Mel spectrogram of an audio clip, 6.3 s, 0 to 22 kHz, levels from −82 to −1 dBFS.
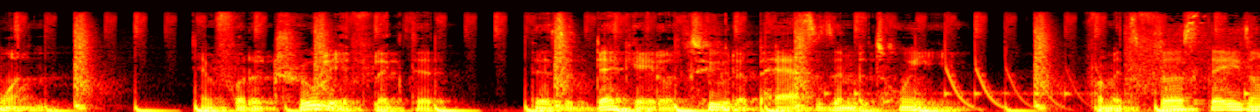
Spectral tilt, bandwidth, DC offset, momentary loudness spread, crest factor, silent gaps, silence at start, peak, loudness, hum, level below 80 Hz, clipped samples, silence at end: -6 dB/octave; 14 kHz; under 0.1%; 10 LU; 12 dB; none; 0 s; -2 dBFS; -16 LUFS; none; -20 dBFS; under 0.1%; 0 s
